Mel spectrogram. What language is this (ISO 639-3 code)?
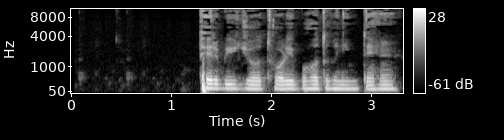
urd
